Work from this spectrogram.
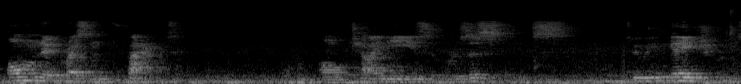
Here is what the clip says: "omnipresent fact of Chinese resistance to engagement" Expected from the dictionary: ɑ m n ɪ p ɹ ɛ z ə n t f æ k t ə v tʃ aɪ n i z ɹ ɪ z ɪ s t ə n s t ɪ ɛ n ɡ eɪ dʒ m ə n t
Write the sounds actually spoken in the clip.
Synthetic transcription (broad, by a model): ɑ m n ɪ p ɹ ɛ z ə n t f æ k t ə v tʃ aɪ n i z ɹ ɪ z ɪ s t ə n s t ɪ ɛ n ɡ eɪ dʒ m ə n t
